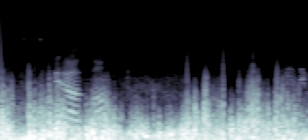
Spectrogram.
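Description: Strong wind buffeting the microphone, a loud steady low rumble, with a brief voice-like sound about half a second in.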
